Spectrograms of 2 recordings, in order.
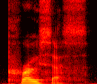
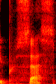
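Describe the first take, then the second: First: "process" as PRO-cess; stress on first syllable. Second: "process" as pro-CESS; stress on second syllable. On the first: Teacher gives the exception, stress on PRO. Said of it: "In this case it's". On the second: Teacher gives what the rule predicts, stress on CESS. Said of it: "usually with the verb it would be". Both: Shown as a demonstration.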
